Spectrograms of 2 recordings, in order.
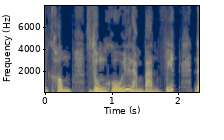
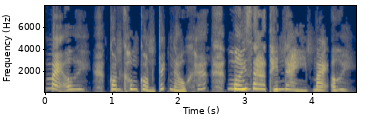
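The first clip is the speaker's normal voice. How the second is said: tearful plea, pitched much higher; crying while speaking; 10 semitones higher than usual. Acted. Daughter-in-law weeping as she shows the baby. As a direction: beg through tears. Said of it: "vừa khóc vừa nói".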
